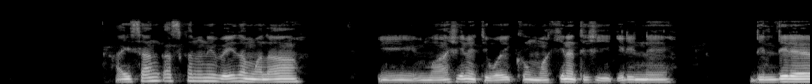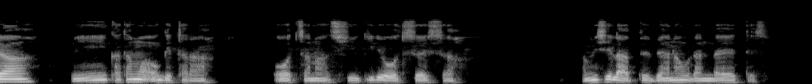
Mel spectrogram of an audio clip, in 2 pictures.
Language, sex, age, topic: Gamo, male, 25-35, government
